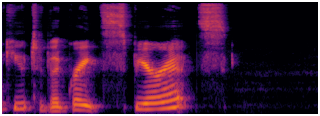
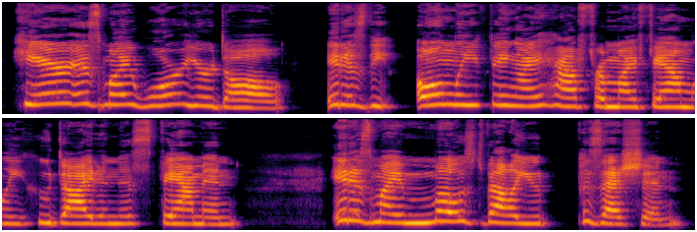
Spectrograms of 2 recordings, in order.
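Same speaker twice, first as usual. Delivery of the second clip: higher, earnest plea to the spirits; pleading offering; 7 semitones higher, 9 dB louder than usual. Acted. Girl offers her doll to the spirits, pleading. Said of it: "she who is alone said".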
